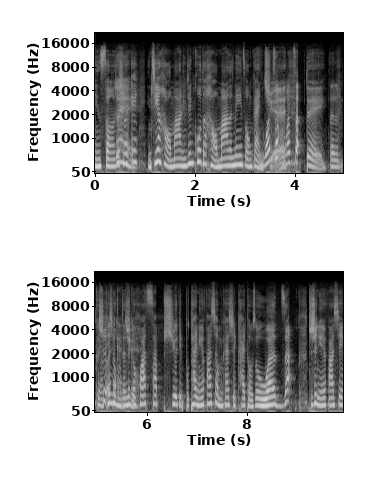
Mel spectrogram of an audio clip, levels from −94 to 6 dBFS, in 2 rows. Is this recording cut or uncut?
uncut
